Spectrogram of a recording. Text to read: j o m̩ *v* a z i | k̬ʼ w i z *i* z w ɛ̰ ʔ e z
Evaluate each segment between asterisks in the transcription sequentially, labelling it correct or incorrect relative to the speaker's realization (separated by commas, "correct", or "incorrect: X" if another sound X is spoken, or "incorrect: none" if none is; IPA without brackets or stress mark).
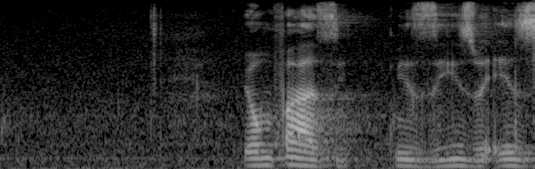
incorrect: f, correct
